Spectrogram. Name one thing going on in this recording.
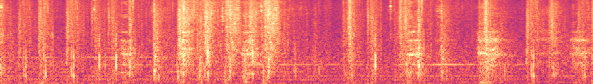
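Footsteps crunch through snow at a steady walking pace.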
